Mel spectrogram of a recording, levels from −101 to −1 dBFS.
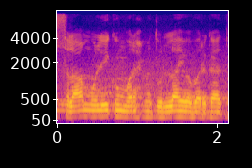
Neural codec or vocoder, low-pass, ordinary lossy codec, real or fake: none; 7.2 kHz; none; real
